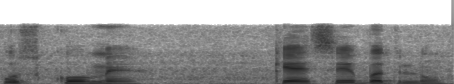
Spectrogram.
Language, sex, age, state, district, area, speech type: Urdu, male, 30-45, Delhi, Central Delhi, urban, spontaneous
